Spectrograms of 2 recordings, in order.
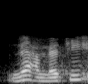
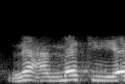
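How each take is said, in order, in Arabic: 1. الكلمة تنتهي بالياء دون حركة تتبعها. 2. الياء الأخيرة عليها فتحة. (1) "نعمتي إذا وقفت" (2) "انما اذا وصلت الياء مفتوحة"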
